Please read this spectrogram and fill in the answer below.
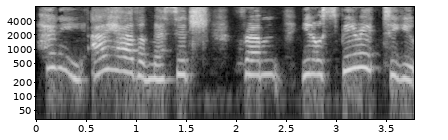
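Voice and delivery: sugary-sweet, very high voice. Retelling what a woman on the Big Island said to the speaker, imitating a sweet-voiced woman. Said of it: "in the sweetest voice".

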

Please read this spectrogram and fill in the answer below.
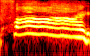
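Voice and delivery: shrill, very high, stretched-out, drawn-out shout. Acting out a character yelling outside to draw a crowd: imitating someone yelling. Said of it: "Keyleth yells".

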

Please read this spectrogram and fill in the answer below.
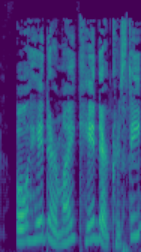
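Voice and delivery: genuine Minnesota-flavored Midwestern accent. Introduced on the show as the new fill-in from Minnesota, she greets both hosts: Midwest accent. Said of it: "There's that genuine Midwest accent".

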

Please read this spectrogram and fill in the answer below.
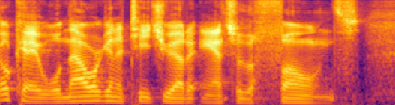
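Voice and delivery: ordinary talk, nothing marked

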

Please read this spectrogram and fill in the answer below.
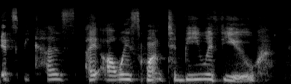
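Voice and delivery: very high-pitched, soft, small voice. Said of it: "a very high-pitched voice".

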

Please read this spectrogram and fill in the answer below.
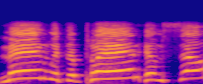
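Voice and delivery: boxing ring announcer style. Introducing a guest in the red corner: boxing ring announcer style. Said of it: "straight boxing style".

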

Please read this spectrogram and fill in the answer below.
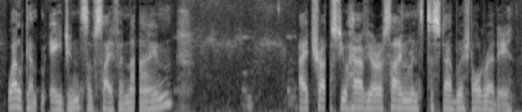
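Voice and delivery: alien droid voice. An Imperial protocol droid greets the arriving agents, Rodian droid voice. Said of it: "in that same Rodian voice you heard previously".

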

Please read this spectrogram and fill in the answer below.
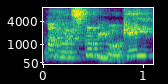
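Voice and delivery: very high-pitched put-on Canadian accent. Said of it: "the second one was better".

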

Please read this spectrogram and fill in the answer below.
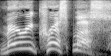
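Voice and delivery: mock, loud, very high called-out voice. Retelling greeting people in an airport security line: retelling a loud greeting. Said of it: "Kinda loud like that?".

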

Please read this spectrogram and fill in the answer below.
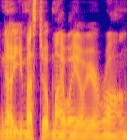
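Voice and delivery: plain

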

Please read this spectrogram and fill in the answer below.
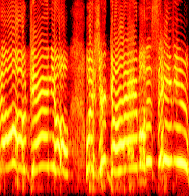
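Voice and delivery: very high, drawn-out, acted, desperate wail. Acting out the king calling into the lions' den: lamentable desperate cry. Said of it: "shouted out with a lamentable voice".

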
